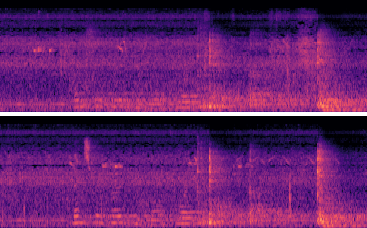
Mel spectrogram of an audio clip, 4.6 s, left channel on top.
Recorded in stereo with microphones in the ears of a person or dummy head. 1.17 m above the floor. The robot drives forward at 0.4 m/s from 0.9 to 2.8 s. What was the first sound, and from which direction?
A woman speaking, 60° right (ahead or behind).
